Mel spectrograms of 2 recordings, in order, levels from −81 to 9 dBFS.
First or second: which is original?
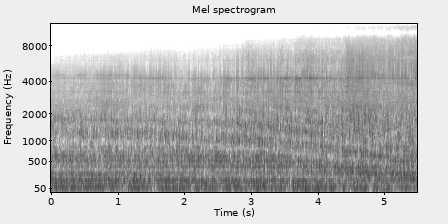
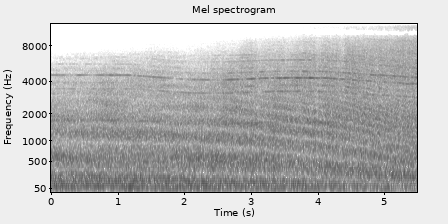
second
